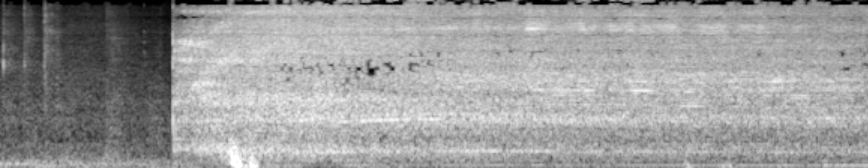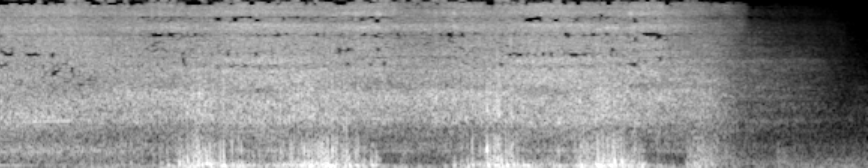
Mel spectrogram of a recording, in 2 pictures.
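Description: Electric angle grinder with an abrasive disc grinding the steel blade of a knife forged from twisted wire rope. It starts abruptly about a second and a half in, runs steadily with a harsh grinding noise, has a few deeper surges in the last few seconds, and cuts off near the end.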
